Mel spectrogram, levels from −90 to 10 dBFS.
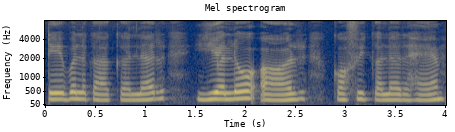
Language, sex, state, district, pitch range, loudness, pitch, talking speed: Hindi, female, Himachal Pradesh, Shimla, 200-230 Hz, -19 LUFS, 215 Hz, 120 wpm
